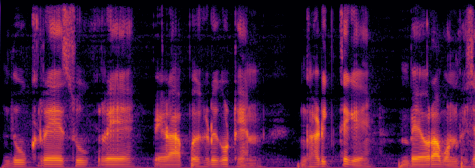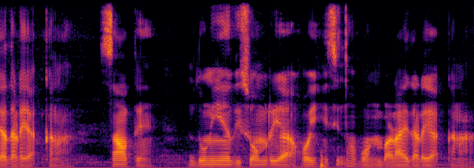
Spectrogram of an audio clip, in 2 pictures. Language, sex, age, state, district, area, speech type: Santali, male, 18-30, West Bengal, Bankura, rural, spontaneous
